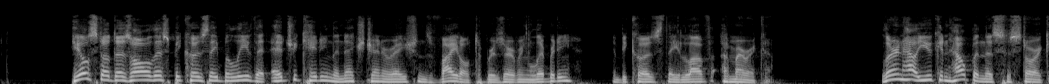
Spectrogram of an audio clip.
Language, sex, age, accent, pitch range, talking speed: English, male, 50-69, American, 105-165 Hz, 170 wpm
